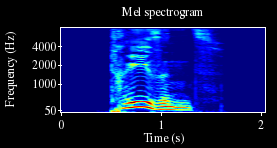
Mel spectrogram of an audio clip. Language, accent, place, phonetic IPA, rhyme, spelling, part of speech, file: German, Germany, Berlin, [ˈtʁeːzn̩s], -eːzn̩s, Tresens, noun, De-Tresens.ogg
- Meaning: genitive singular of Tresen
